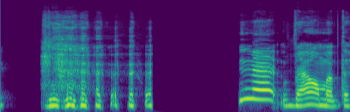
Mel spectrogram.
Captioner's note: laughs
